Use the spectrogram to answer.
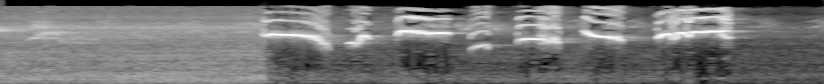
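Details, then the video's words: White-rumped shama bursting into song: a strong whistled opening note followed by a series of sharp, looping, rising and falling whistles, loud and clear against a quiet background. "Chòe than mồi căng lửa bắn giọng cực gắt"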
